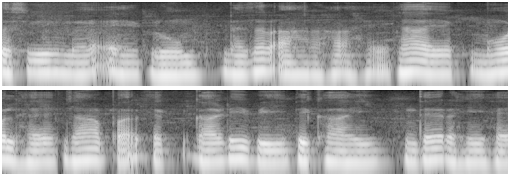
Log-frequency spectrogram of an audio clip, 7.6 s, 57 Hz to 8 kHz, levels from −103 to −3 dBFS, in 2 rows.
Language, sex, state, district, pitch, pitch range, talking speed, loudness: Hindi, female, Bihar, Darbhanga, 115 Hz, 115-125 Hz, 165 wpm, -16 LUFS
